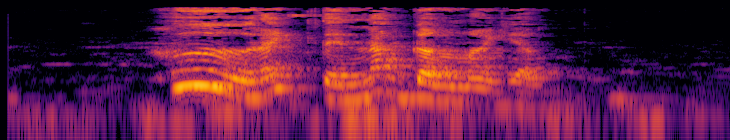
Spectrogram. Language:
Nüpode Huitoto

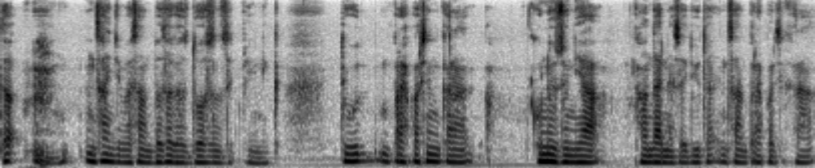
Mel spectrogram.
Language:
Kashmiri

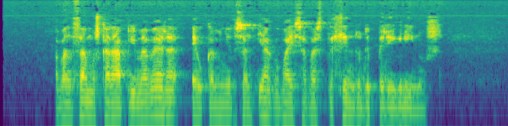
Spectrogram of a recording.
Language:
Galician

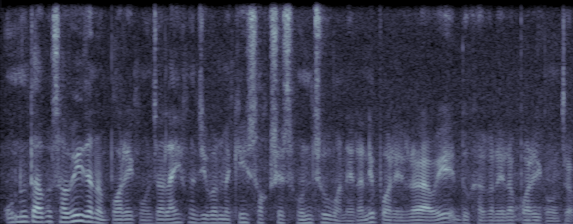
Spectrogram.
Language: Nepali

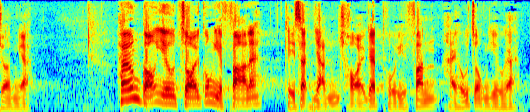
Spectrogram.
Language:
Cantonese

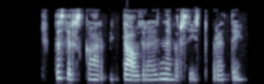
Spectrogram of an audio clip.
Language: Latvian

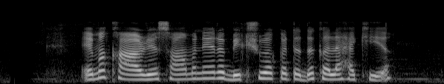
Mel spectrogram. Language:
Sinhala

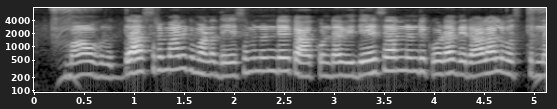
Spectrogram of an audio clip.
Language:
Telugu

